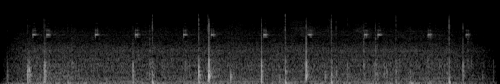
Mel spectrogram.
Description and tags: Sound produced when pushing the keys of the pad of the photocopier
This sound was recorded at the Campus of Poblenou of the Pompeu Fabra University, in the area of Tallers in the corridor A-B corner . It was recorded between 14:00-14:20 with a Zoom H2 recorder. The sound consist in a pad of a machine being pushed, so we can differenciate the high frequency tonal part of the keypad plus the impact of the finger with the pad.
campus-upf, controller, keypad, photocopier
